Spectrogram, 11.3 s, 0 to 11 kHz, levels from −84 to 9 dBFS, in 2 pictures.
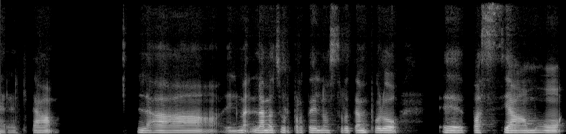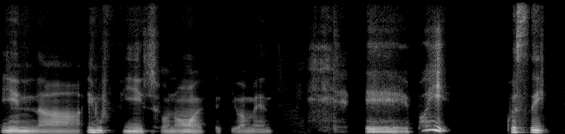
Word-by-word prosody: in 135 - -7
realtà, 140 0 -2 0.8
la 150 -3 +1
il 140 +1 -5
la 160 - +4
maggior 165 +1 +1
parte 165 0 -4
del 160 - +2
nostro 155 0 -5
tempo 155 +1 0
lo, 150 -1 +5 0.4
ehm, 150 -3 +2
passiamo 155 -2 +2
in 135 -2 +2 0.5
in 175 - +2
ufficio, 130 -6 -4
no, 125 0 -4
effettivamente. 105 - -17 0.9
E 95 -3 -2
poi 335 -3 +3 0.5
questi 175 -2 +2
150 Hz, 110 wpm, -21 LUFS, 135-160 Hz, 0.9 s, lo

